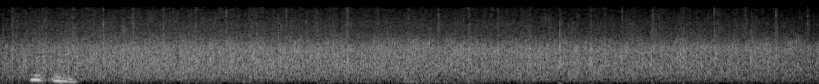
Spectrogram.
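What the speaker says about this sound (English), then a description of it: "I thought that deserved applause" Steady applause from a crowd, sustained and even throughout, with a brief low murmur at the very start.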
